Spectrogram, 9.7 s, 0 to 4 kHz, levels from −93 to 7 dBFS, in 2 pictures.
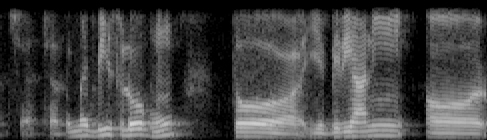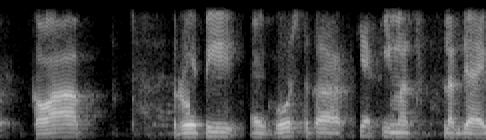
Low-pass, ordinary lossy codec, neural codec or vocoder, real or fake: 3.6 kHz; none; none; real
